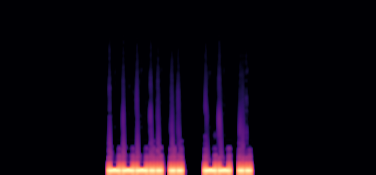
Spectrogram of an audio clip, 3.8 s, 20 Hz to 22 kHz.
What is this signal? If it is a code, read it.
Morse code, heard as a keyed tone, about 36 wpm, 700 Hz. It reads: 8I MI
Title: Winter Field Day Exchanges Encore 35wpm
